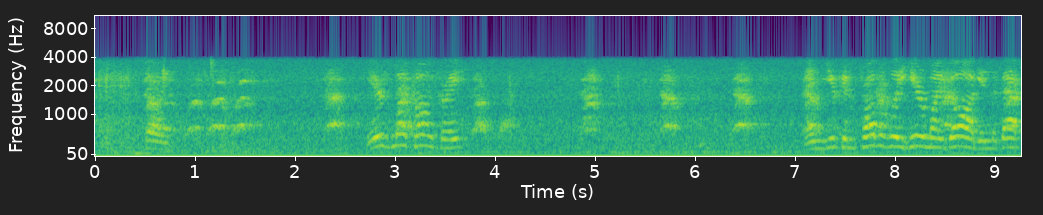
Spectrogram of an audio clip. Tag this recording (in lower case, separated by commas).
speech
